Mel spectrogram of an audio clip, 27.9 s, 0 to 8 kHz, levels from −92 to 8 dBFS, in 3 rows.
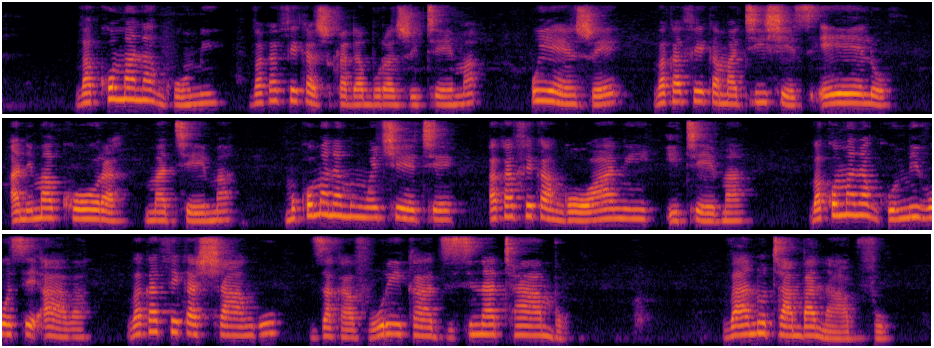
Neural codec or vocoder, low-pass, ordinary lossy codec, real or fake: none; 7.2 kHz; AAC, 48 kbps; real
